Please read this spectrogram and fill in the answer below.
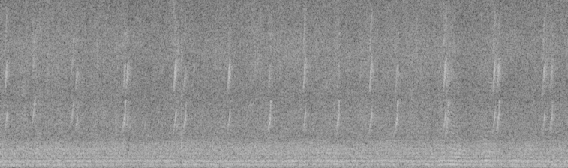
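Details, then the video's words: Bees at the entrance of a Top Bar Hive as they come and go to the field for nectar: a dense, steady low buzzing hum from many wings, with faint high ticking sounds repeating through it. "Bees Sound Effects"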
